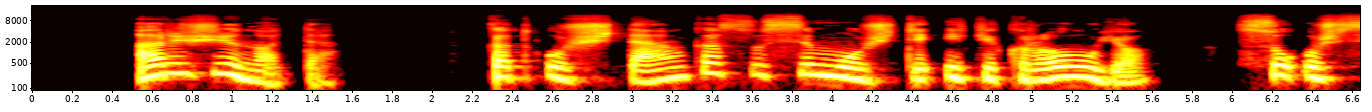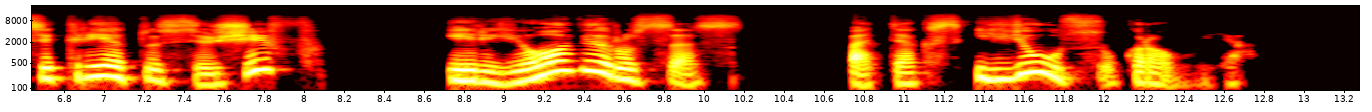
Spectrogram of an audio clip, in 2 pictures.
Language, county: Lithuanian, Kaunas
